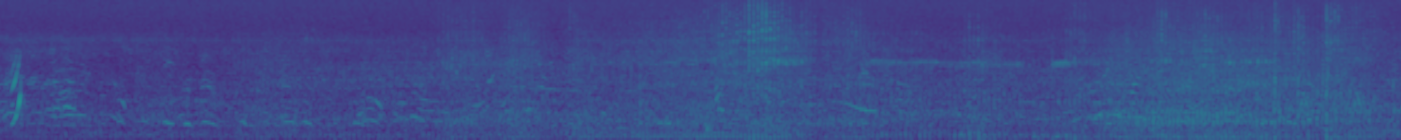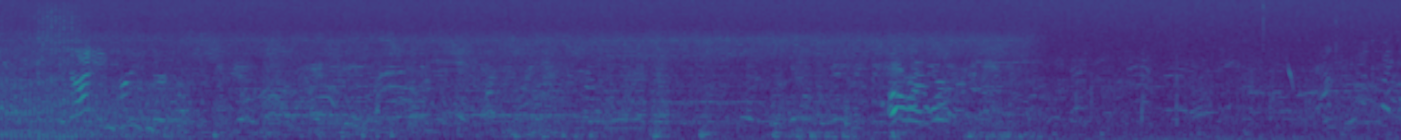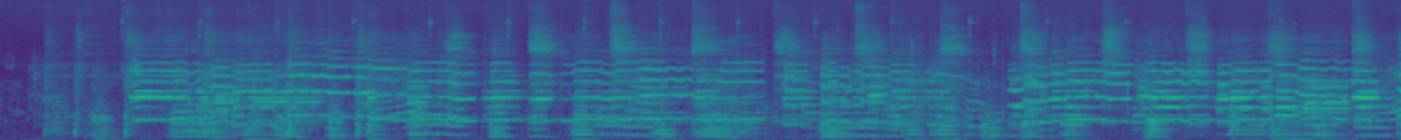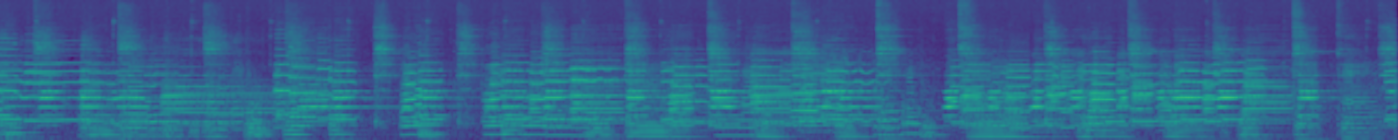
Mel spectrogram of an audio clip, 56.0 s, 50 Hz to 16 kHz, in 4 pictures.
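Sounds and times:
brass jazz band playing: 18.6s - 24.4s, 28.4s - 56.0s
tuba bass line: 28.5s - 56.0s.

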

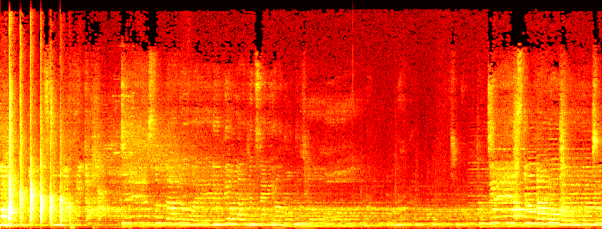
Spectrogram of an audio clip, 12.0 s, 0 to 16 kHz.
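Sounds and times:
music playing: 0.0s - 12.0s
quick hand claps: 0.2s - 2.2s.

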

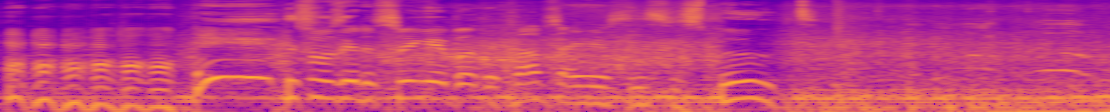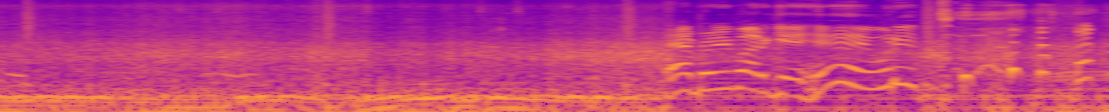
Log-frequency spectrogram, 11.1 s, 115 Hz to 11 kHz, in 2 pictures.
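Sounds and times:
car engine rumbling at low revs: 0.0s - 11.0s.

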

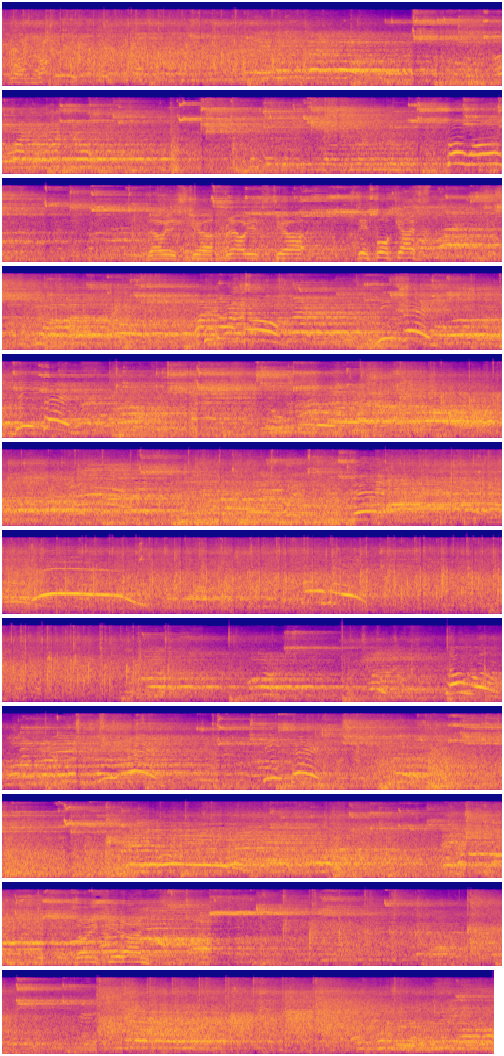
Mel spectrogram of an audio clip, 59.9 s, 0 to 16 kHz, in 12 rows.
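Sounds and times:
shoes squeaking: 3.8s - 24.2s, 25.1s - 28.6s, 39.4s - 54.3s
people calling out: 14.2s - 29.3s, 45.6s - 52.8s
basketball bouncing: 26.0s - 28.5s, 37.3s - 37.5s, 38.4s - 38.6s, 42.7s - 46.9s.

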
